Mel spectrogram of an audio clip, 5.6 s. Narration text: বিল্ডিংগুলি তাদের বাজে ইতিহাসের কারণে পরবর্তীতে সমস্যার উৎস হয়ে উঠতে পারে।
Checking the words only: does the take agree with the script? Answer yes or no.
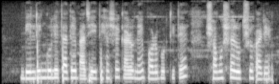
no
